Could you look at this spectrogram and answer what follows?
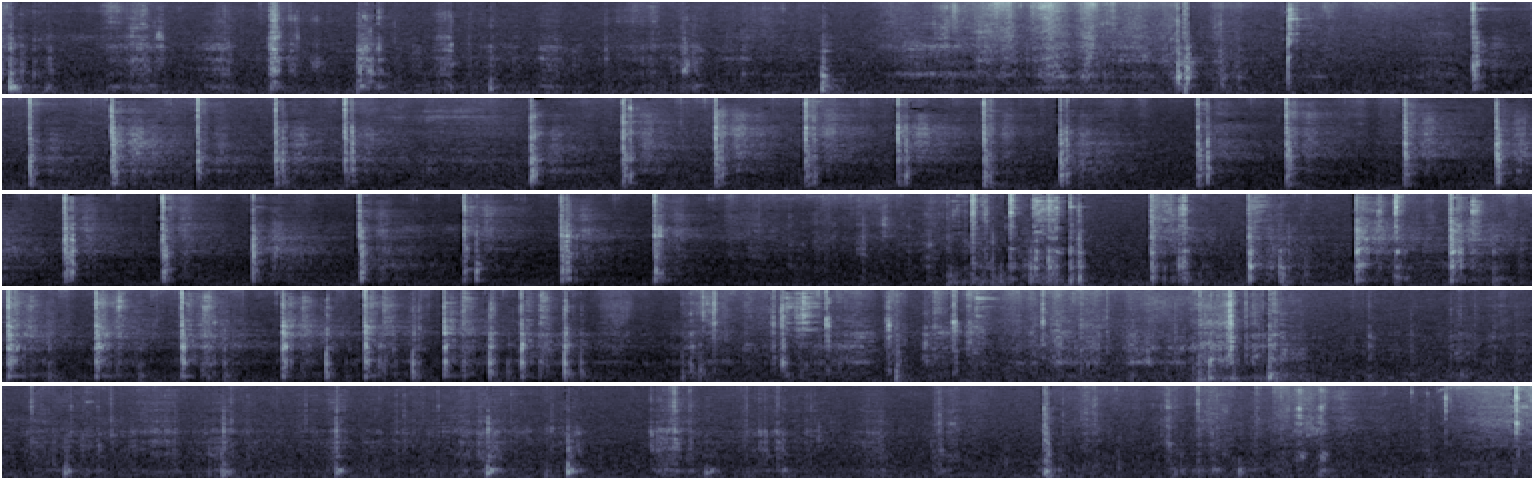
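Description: Hammer driving nails into wooden boards: quick, even strokes about two to three a second, in runs broken by short pauses.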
